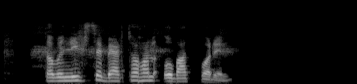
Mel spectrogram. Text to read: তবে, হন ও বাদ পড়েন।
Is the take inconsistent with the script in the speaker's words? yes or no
yes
